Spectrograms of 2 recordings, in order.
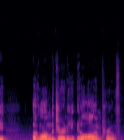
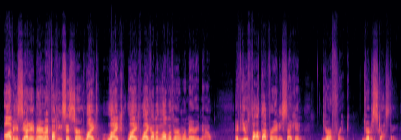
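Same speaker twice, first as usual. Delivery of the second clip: indignant outburst; 3 semitones higher, 7 dB louder than usual. Real, not acted. Vlogger scolding viewers who took the joke literally, loud and outraged. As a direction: scold anyone who believed it.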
